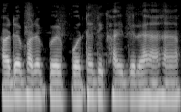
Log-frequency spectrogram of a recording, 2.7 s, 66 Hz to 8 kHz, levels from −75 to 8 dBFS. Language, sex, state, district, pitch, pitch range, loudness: Hindi, male, Bihar, Patna, 120 Hz, 120-125 Hz, -16 LUFS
